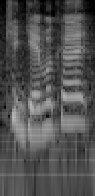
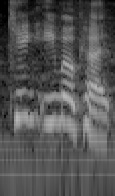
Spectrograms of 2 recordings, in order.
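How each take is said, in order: First: The middle part is said as gamo. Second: The middle part is said as emo. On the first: The speaker calls it wrong. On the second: The speaker calls it right.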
